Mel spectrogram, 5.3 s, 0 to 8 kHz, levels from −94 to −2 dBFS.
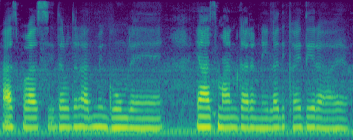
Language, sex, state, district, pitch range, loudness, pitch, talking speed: Hindi, female, Uttar Pradesh, Lalitpur, 165-180 Hz, -18 LUFS, 175 Hz, 190 wpm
